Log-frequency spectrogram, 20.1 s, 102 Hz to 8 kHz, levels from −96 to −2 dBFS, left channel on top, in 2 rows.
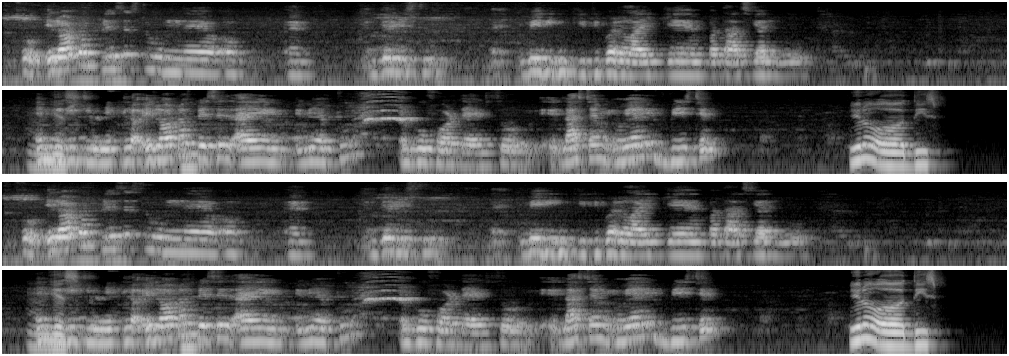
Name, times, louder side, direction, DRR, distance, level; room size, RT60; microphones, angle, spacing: voice 1, 0.0-2.4 2.8-3.0 3.6-4.4 4.9-8.0 10.4-17.2, left 1 dB, 25° left, 0 dB, 3.6 m, -30 dB
voice 2, 10.3-10.8 11.8-12.0 18.5-19.4, right 3 dB, 25° right, 14 dB, 0.4 m, -26 dB
13.5 x 9.0 x 3.3 m, 0.34 s
head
